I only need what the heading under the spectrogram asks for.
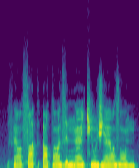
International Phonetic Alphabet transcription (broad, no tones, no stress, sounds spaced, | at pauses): θ æ̃ sˤ æ k ʔ ɜ tˤ æ̃ z ɛ ŋ æ̃ t͡ɕ ũ ʒ æ̃ zˤ ũ m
